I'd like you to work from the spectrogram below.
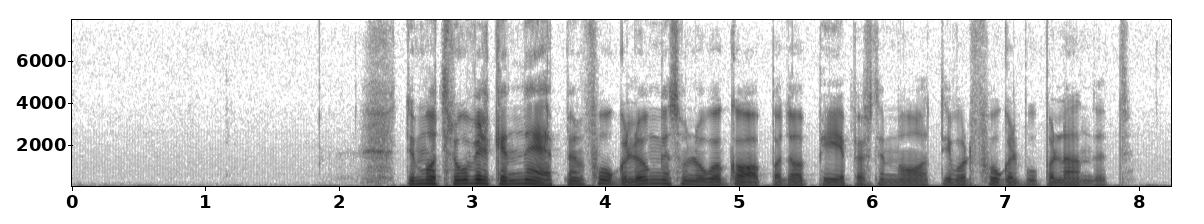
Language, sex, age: Swedish, male, 49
